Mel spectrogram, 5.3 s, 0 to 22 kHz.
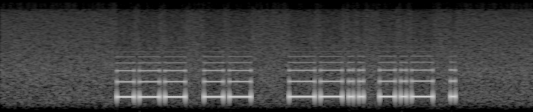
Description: Morse code (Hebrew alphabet), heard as a keyed tone, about 23 wpm, 550 Hz. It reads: הם זכו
